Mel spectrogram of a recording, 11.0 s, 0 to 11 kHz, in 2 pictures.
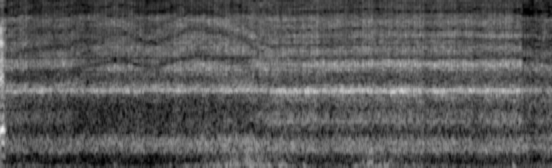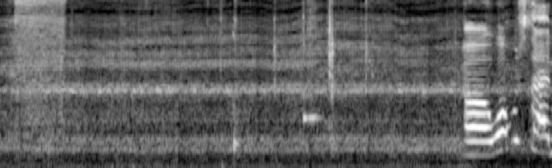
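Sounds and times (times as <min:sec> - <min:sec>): compressed air hissing: 0:05.6 - 0:06.2.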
